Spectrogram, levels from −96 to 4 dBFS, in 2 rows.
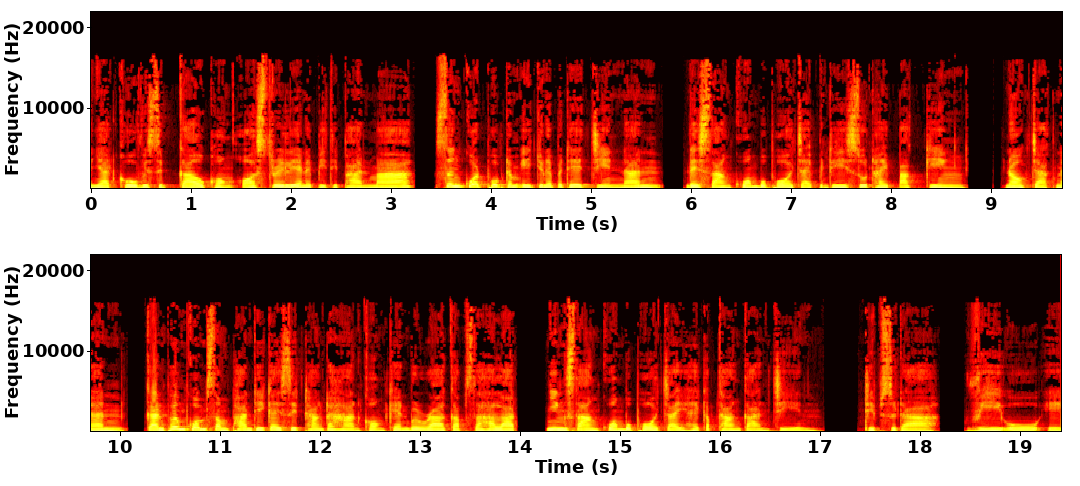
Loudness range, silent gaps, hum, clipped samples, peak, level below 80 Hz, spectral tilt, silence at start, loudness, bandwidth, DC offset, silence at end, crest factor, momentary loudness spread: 3 LU; 3.25-3.45 s, 5.73-5.93 s, 8.78-9.10 s, 10.09-10.25 s, 13.99-14.26 s, 17.05-17.38 s, 18.21-18.45 s; none; under 0.1%; -4 dBFS; -30 dBFS; -6 dB/octave; 0 s; -17 LUFS; 16.5 kHz; under 0.1%; 0 s; 12 dB; 6 LU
